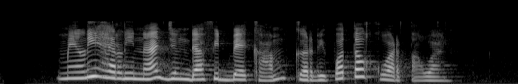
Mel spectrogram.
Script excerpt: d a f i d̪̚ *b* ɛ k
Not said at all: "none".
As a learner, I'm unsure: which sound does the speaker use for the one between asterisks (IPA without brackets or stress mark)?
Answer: b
